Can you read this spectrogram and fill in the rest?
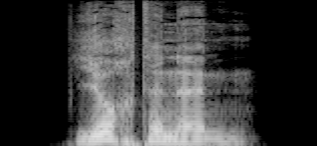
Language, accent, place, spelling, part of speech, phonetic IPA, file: German, Germany, Berlin, juchtenen, adjective, [ˈjʊxtənən], De-juchtenen.ogg
- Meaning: inflection of juchten: 1. strong genitive masculine/neuter singular 2. weak/mixed genitive/dative all-gender singular 3. strong/weak/mixed accusative masculine singular 4. strong dative plural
